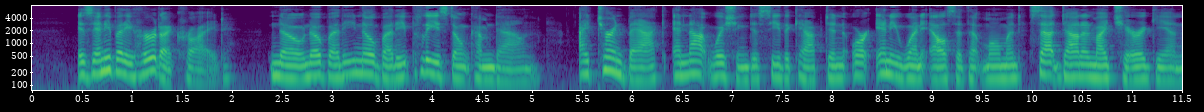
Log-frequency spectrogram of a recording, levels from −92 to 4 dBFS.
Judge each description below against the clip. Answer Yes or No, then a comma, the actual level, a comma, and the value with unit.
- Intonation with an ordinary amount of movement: Yes, average, 3.8 semitones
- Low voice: No, medium, 150 Hz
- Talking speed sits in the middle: Yes, average, 185 wpm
